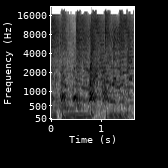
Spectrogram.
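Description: A dog barks loudly, four sharp woofs in quick succession with a slightly yipping, whiny edge and no other sounds between them.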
